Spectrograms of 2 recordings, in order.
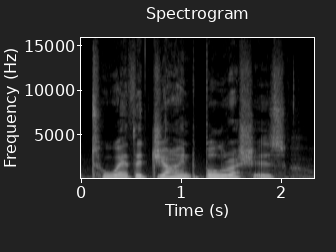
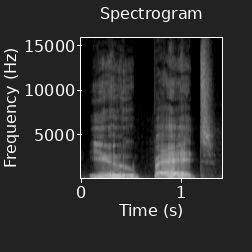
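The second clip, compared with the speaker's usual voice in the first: much higher, louder lamb voice; the lamb boasts to Tadpole, much higher and louder; 7 dB louder than usual. Acted. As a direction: brag it in a bright lamb squeak. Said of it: "said Lamb".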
